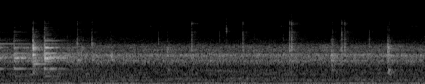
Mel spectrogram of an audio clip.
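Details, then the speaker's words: Baudouin 750 kVA generator set being coupled to a Leroy Somer alternator, coupling bolts torqued to 75 ft-lb: light, sharp ticks one after another over a faint ringing hum as the torque wrench clicks off cleanly at its set torque. "ये अभी हम इसका torque आपको sound के साथ test करवाते हैं। ठीक है, टट्टर की आवाज़ आ रही है, करो टट्टर जरा 1-2 बार।"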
